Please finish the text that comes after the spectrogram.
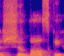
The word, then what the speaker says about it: Przewalski: The Przewalski horse is the last species of wild horse that's still living in the world. And it's pronounced a little differently than how it's spelled because it's a Polish name.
